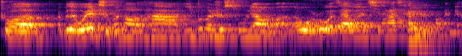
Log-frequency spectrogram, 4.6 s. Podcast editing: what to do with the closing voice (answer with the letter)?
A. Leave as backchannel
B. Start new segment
A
